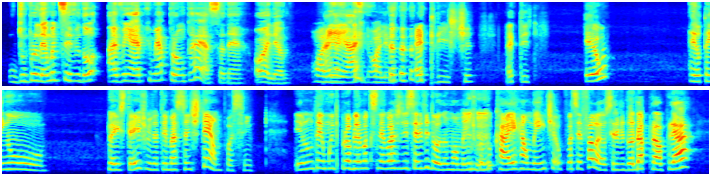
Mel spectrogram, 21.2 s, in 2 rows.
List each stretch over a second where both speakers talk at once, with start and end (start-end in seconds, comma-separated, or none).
none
